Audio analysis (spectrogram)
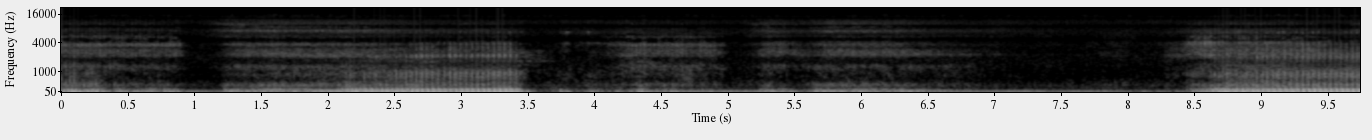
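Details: Two sleeping dogs, including a big Boerboel, snoring together: heavy, deep rattling snores broken by short silent pauses, with softer wheezy breaths between and a loud snore resuming at the end.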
